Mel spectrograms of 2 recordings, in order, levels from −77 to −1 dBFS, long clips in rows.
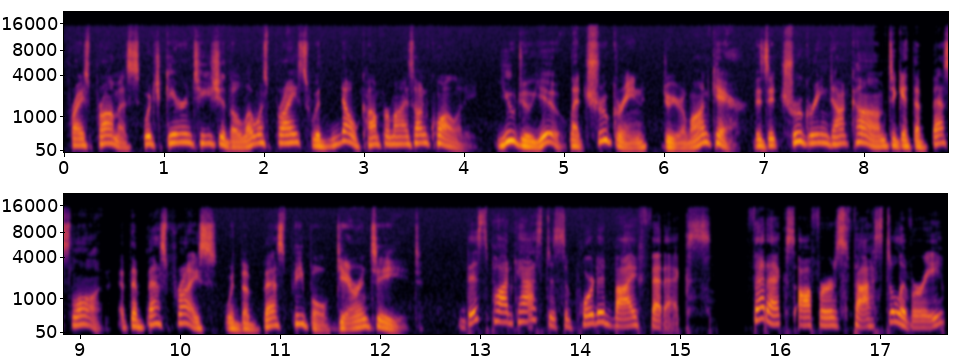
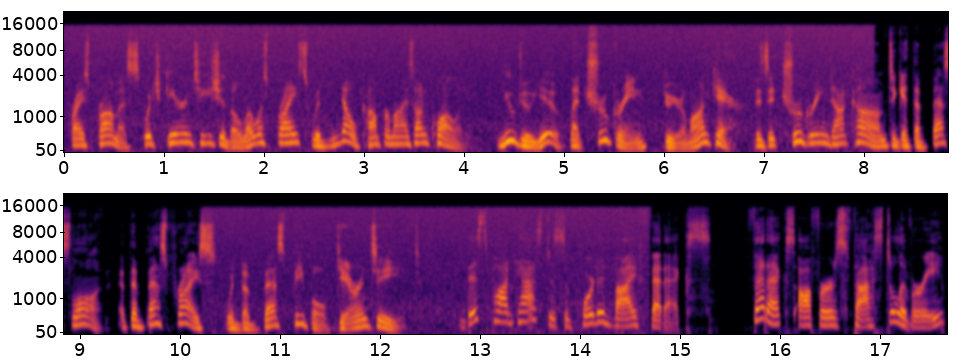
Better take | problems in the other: first | hiss; loud; until 8 s and from 10 to 15 s; 9 dB below the speech; faint in the first

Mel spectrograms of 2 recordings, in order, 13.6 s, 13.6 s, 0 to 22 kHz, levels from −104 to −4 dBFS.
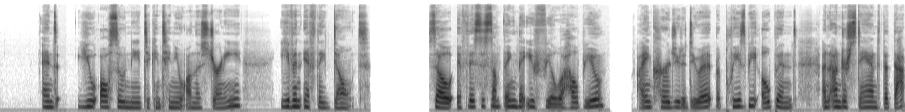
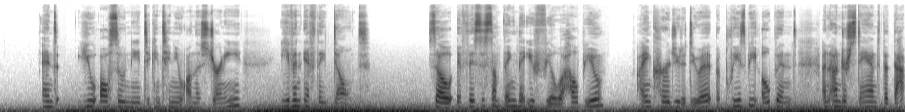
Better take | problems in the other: first | low rumble; noticeable; throughout; 15 dB below the speech

